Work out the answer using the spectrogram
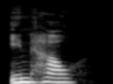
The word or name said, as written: indhav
